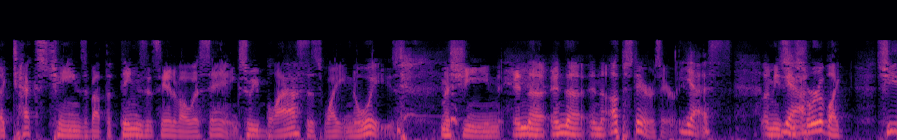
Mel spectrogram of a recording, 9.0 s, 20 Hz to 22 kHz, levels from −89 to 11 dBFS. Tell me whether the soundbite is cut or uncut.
cut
